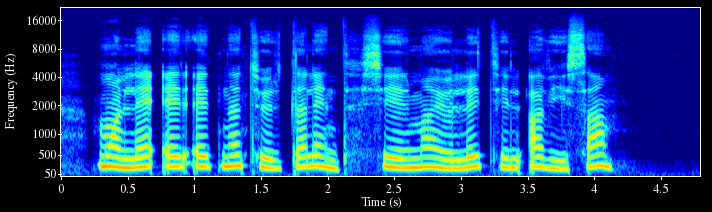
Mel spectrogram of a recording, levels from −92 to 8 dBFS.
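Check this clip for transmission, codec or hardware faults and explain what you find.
Checking this speech clip turned up no faults to explain.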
